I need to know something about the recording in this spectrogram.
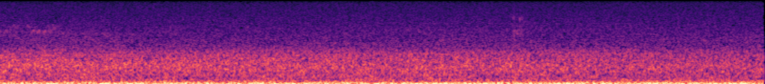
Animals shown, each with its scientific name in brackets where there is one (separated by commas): Red-eyed Vireo (Vireo olivaceus)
